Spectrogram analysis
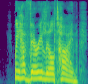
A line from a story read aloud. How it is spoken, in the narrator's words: she said in a clipped, tense voice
